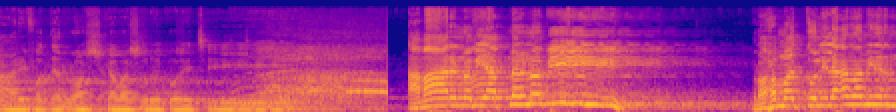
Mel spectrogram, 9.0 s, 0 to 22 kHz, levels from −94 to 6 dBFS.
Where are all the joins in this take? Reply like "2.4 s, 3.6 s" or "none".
3.9 s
